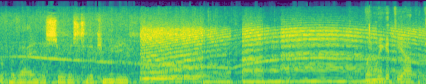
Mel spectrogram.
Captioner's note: sirens wailing; exciting music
